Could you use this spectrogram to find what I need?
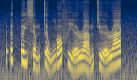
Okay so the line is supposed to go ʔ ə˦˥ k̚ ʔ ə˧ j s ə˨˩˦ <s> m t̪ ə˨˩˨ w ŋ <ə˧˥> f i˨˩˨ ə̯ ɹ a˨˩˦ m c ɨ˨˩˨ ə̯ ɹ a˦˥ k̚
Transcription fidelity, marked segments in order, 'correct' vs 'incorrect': incorrect: none, incorrect: ɔ˧˥

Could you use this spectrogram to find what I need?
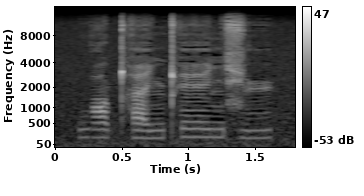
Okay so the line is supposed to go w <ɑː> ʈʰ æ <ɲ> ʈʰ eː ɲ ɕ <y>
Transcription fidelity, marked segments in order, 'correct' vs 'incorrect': incorrect: ɑ, correct, correct

